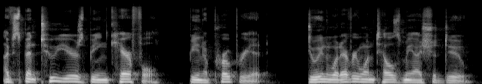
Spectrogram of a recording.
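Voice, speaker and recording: A man voicing a weary, grieving young widow in a storybook reading, in his own low, dry voice. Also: moderate pace, darkish tone, no echo, close to an everyday voice. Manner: tired, pleading.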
